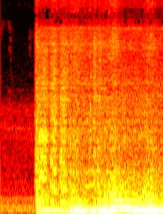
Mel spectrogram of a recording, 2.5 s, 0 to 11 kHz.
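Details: 1971 Toyota Celica RA20, 18RG on twin Weber 40 DCOE carbs, long stored, plugs and wires just refitted, cold start with no choke connected: deep lumpy rumble, picks up sharply then runs slightly uneven; no smoke, owner sees no head-gasket bubbling; carbs still untuned.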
